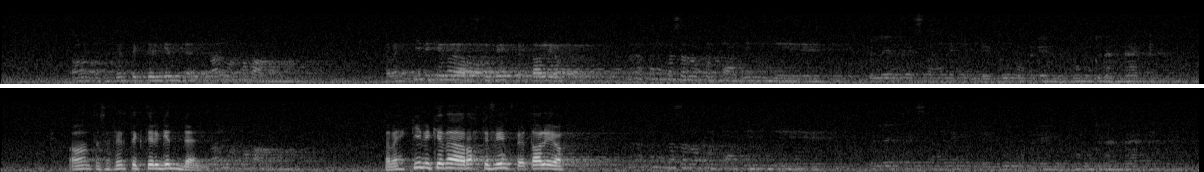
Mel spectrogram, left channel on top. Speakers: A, on the right; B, on the left.
A: اه انت سافرت كتير جدا
B: أيوة طبعا
A: طب احكي لي كده
B: بس
A: رحت فين في ايطاليا
B: لا يا ترى مثلا لو كنت قاعدين آه، في اللي هي حاجة اسمها هناك اللي دوم وحاجة جنب الدوم وكده هناك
